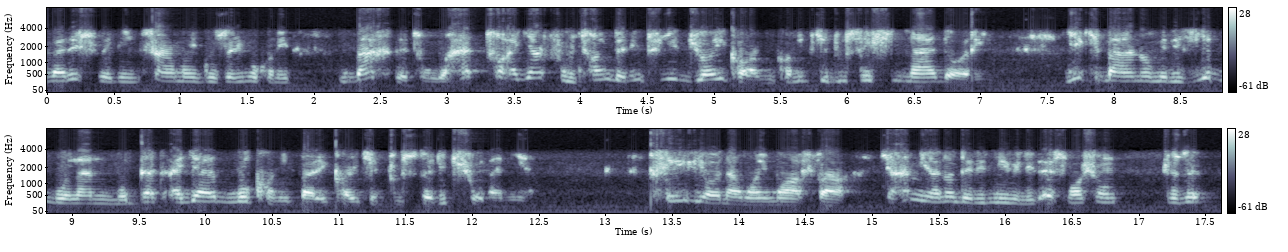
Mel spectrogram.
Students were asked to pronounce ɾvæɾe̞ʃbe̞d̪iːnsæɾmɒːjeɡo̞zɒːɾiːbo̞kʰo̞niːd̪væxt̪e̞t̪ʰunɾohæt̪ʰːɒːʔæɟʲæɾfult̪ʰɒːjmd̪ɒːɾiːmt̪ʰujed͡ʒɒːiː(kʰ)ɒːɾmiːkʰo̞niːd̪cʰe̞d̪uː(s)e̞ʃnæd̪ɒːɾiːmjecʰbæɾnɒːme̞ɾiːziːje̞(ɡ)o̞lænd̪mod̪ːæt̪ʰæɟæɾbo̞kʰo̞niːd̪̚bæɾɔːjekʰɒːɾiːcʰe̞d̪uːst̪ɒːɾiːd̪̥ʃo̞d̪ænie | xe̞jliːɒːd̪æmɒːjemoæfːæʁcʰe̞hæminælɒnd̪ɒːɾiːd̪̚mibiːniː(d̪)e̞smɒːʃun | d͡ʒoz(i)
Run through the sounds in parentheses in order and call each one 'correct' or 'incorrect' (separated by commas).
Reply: correct, correct, incorrect, correct, incorrect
